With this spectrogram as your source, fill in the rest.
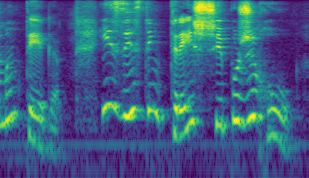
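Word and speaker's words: roux: com o forma o por isso que a gente vai pronunciar a rua e não hooks até porque eu também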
